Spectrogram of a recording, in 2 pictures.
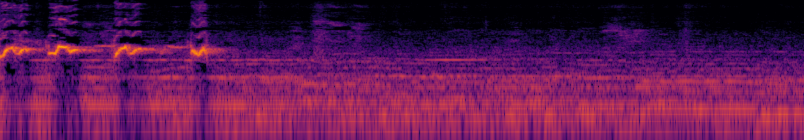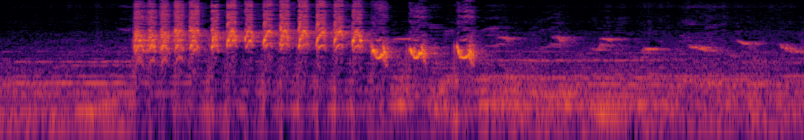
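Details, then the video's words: Greater green leafbird singing vigorously on a masteran track. It opens with a few bright whistled notes, falls silent, then breaks into a dense rattling chatter of rapid harsh notes and trailing soft whistles, over a faint steady hum. "masteran cucak ijo gacor"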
